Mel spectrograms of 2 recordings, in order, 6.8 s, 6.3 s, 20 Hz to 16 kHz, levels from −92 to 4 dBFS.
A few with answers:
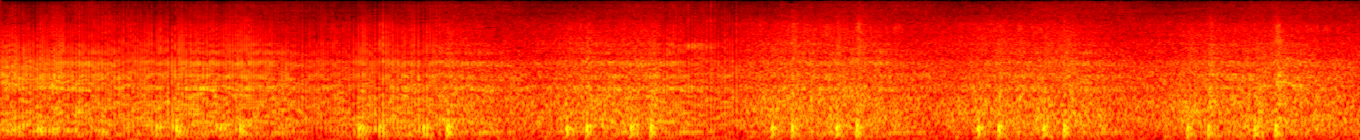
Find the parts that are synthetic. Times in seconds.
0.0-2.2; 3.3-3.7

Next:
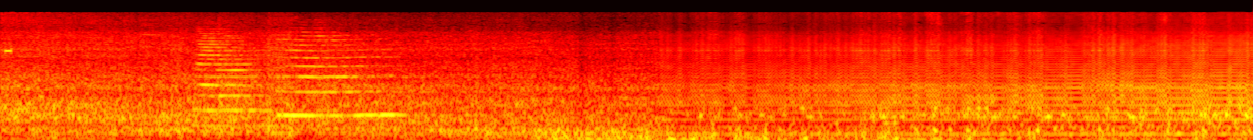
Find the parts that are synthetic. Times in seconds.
3.3-6.3

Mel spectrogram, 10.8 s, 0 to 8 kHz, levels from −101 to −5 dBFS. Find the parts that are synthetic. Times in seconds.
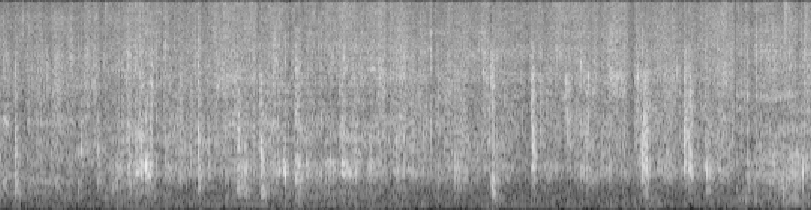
1.6-2.3; 3.6-5.1

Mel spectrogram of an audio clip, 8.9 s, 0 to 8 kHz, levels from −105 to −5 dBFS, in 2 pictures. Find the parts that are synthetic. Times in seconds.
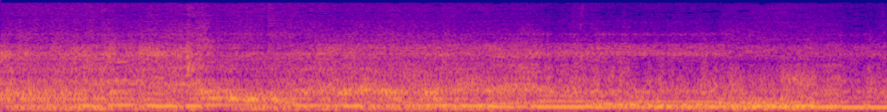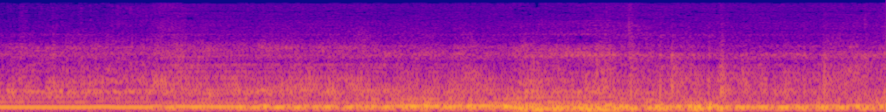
0.0-2.7; 3.6-4.2; 5.2-7.0; 7.5-8.9

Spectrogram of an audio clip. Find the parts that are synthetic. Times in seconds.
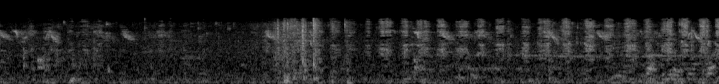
0.4-1.2; 2.1-3.3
